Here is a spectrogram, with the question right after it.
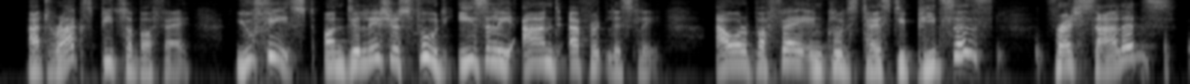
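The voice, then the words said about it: Put-on accent. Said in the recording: “there's no THs. I can't do it until I get a TH ... your accent ... They're both gold ... It's not good enough”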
